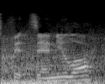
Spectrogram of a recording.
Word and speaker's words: Phitsanulok: Phitsanulok?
